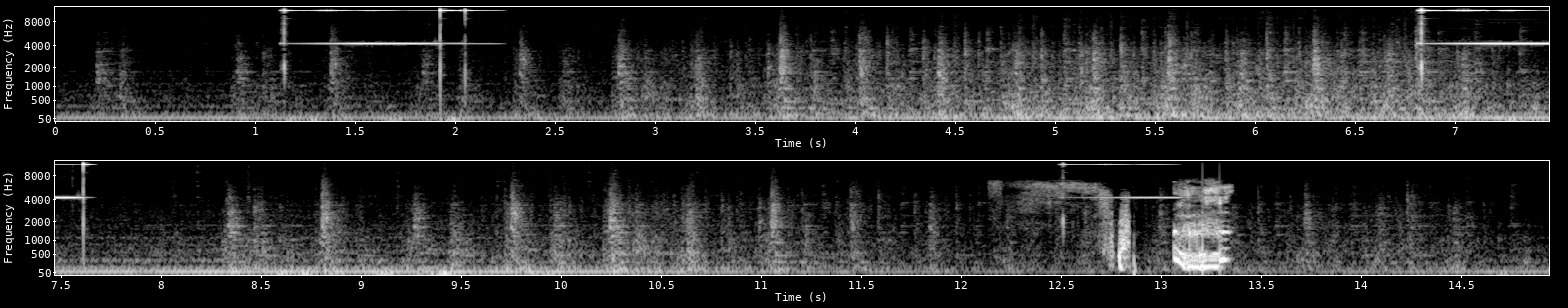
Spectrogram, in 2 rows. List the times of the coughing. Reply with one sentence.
The coughing can be heard from 12.2 to 13.4 s.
